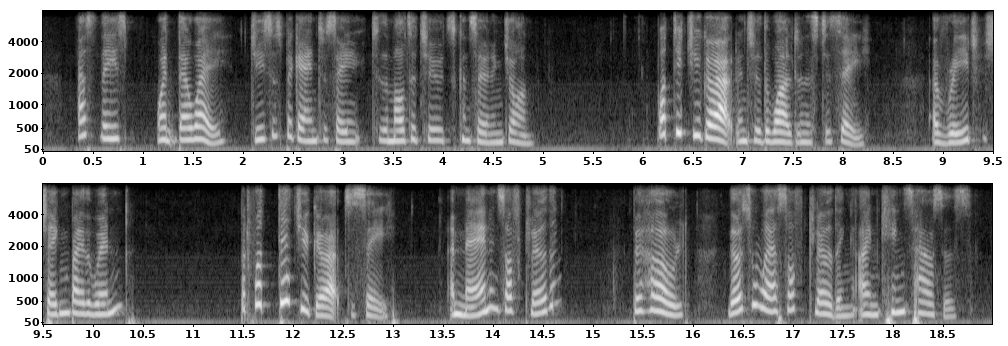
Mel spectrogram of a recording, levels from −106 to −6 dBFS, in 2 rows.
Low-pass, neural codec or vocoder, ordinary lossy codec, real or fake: 7.2 kHz; none; Opus, 16 kbps; real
